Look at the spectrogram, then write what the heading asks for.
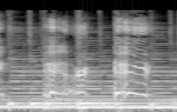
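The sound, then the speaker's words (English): A voice imitates a dolphin chattering in a Christmas song about wanting animals, with two bursts of squeaky, warbling chirps that rise and fall in pitch, over a steady low backing drone. “I want a dolphin for Christmas, one that says,”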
